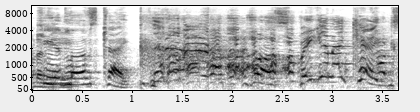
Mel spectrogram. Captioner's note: girls laughing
